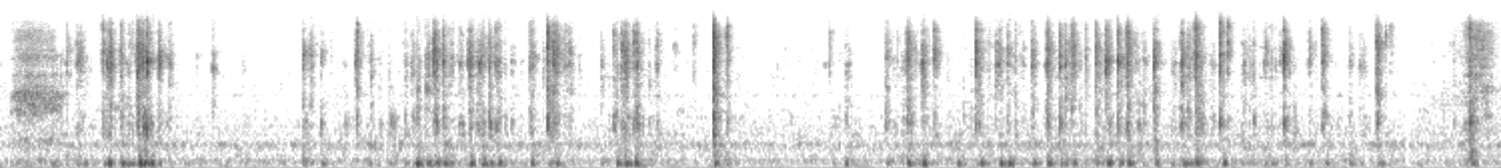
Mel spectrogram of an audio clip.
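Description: Typing on a computer keyboard: quick, irregular key clicks in short bursts, with the longest run of typing in the second half.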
